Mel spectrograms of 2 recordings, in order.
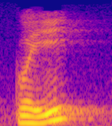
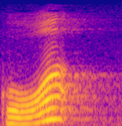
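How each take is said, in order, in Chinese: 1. 这个字读 gui 音。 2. 这个字读 guo 音。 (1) "这山东人就读成什么呢，读成鬼" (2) "国语就说国啊"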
